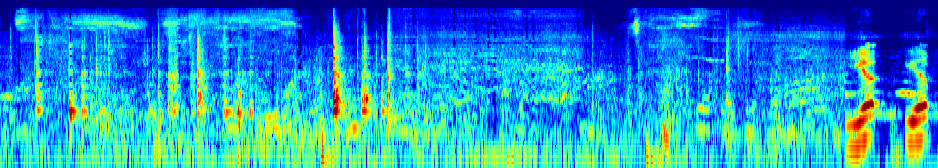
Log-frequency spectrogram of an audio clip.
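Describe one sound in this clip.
Plastic cups clatter as they are stacked and knocked together.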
